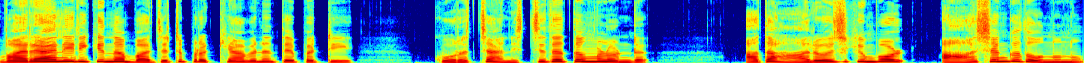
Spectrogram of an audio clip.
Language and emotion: Malayalam, fearful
